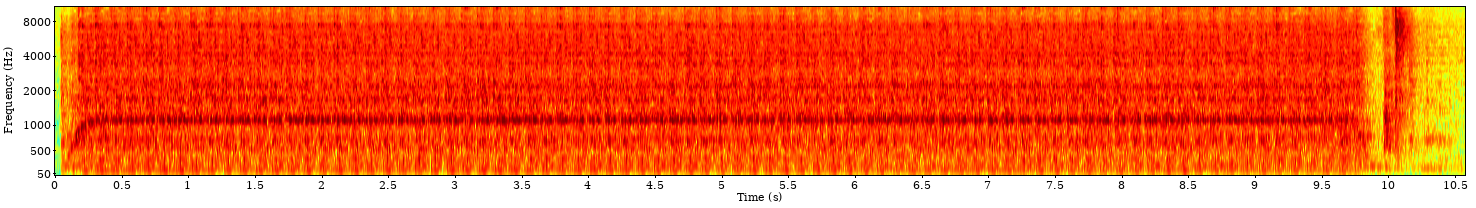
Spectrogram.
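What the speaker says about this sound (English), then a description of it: "So let's get this sewn." Sewing machine stitching a fabric rice heating pad, a steady, loud mechanical whir running continuously for about ten seconds before stopping abruptly, with no talking.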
